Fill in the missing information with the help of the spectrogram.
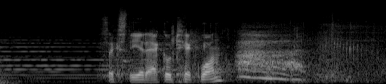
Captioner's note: sighs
